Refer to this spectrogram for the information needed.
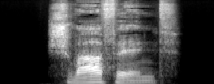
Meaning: present participle of schwafeln
- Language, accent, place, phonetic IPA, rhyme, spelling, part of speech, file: German, Germany, Berlin, [ˈʃvaːfl̩nt], -aːfl̩nt, schwafelnd, verb, De-schwafelnd.ogg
